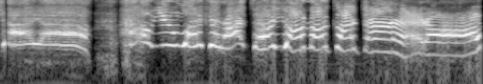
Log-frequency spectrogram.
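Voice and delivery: mock very high yell with one word drawn out. Telling what he yells through the store, retelling a yell.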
